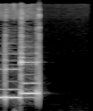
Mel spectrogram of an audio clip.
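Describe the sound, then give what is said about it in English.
A phone's electronic ringtone for an incoming call chirps in three quick tonal bursts, fairly loud, then cuts off abruptly into silence. No one speaks. “Damn, she got a phone call in the midst of ass shit.”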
